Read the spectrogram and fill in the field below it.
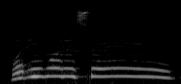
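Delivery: put-on high, gentle coaxing question to a child. Mother coaxing her talkative son to speak.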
